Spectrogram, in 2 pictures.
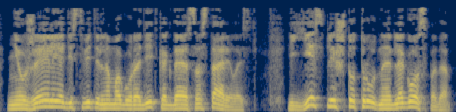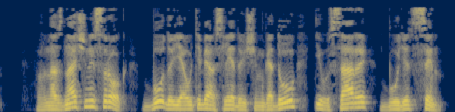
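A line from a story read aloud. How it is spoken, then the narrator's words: Laughing. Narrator (Russian): рассмеялась Сара, сказав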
